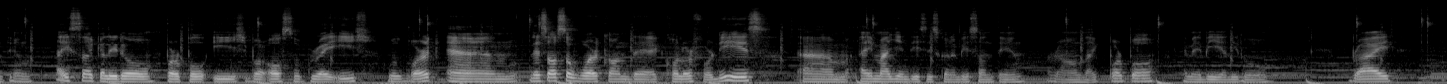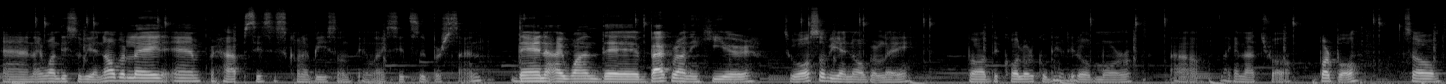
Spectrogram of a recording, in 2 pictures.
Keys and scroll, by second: 18.0-18.9 typing.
